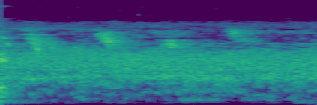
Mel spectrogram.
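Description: A few faint bird chirps over a steady background noise.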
